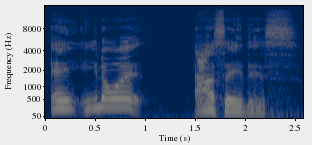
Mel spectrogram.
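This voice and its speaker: A man in his thirties hosts a podcast, casually and animatedly commenting as he browses and reads aloud, with frequent laughter. His high voice moves slowly and swings widely in pitch, and the studio-quality recording is dry.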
